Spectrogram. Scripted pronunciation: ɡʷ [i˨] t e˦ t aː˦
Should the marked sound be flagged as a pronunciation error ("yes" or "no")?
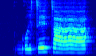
no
